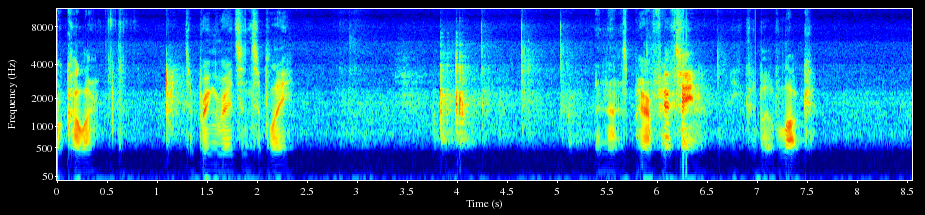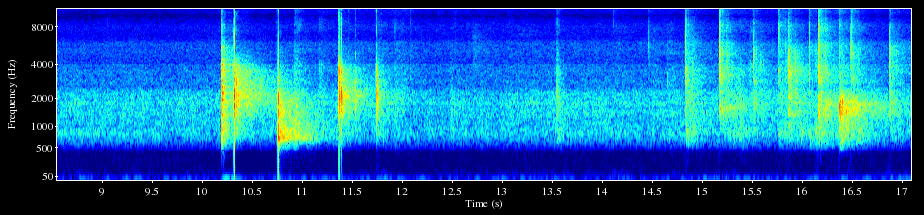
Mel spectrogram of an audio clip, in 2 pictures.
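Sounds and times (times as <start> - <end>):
snooker balls clicking: 0.6 - 1.4, 3.7 - 5.4, 10.2 - 12.0, 14.4 - 17.0.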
